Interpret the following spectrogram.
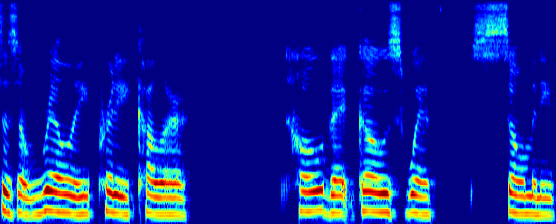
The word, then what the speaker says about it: Haux: going to use is Mac ho which is spelled haux this is a satin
